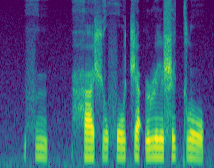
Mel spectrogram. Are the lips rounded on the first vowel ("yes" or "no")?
yes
